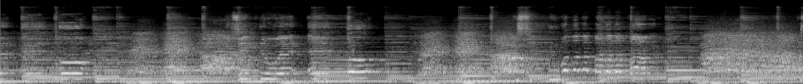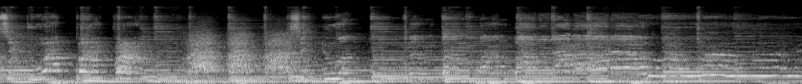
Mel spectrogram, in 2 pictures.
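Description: Live music: a male singer's voice with many voices singing together in a choir-like sound, over a steady low bass.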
